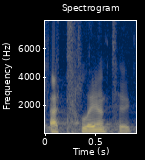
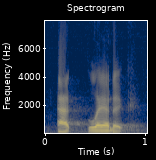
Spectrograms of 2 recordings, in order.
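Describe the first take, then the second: First: "Atlantic" with the first T let out in a puff; released T. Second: "Atlantic" with the first T held, second T flapped; unreleased T. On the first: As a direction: say "Atlantic" as a-T-lantic, T fully released. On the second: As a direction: say "Atlantic" as At-lan'ic, first T stopped. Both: Shown as a demonstration. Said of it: "You don't release the T".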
